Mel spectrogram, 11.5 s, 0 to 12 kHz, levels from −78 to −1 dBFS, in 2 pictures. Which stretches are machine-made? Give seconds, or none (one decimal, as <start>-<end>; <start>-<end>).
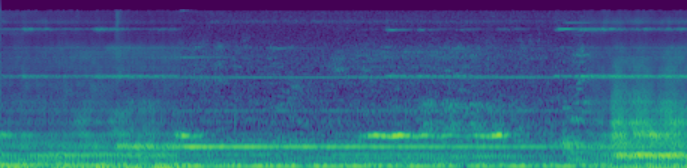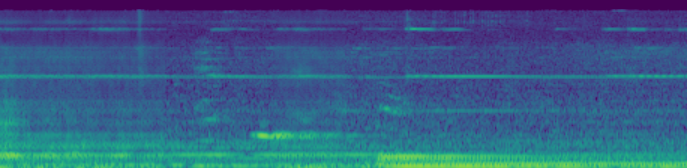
0.0-1.5; 4.9-7.1; 8.0-8.6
